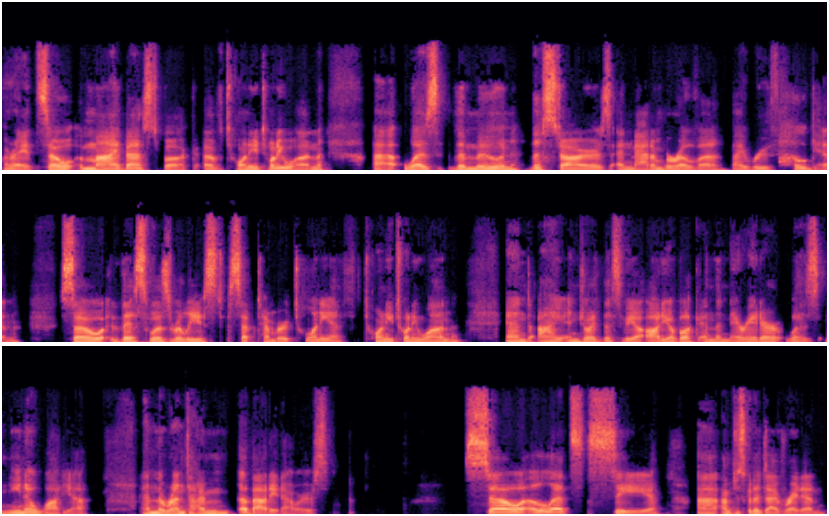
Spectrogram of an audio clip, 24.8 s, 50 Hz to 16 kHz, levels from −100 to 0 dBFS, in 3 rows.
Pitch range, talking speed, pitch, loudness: 100-130 Hz, 135 wpm, 115 Hz, -21 LUFS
